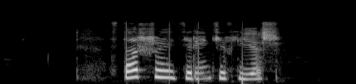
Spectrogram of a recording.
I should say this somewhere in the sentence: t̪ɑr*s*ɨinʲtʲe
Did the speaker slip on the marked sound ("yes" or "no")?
yes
